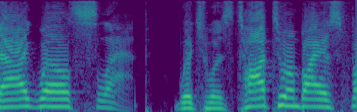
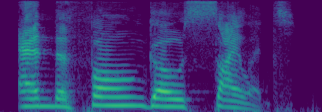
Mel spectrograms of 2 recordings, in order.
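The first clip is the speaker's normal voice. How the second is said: ordinary talk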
